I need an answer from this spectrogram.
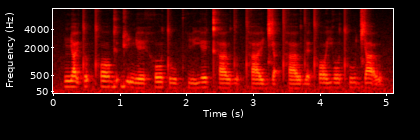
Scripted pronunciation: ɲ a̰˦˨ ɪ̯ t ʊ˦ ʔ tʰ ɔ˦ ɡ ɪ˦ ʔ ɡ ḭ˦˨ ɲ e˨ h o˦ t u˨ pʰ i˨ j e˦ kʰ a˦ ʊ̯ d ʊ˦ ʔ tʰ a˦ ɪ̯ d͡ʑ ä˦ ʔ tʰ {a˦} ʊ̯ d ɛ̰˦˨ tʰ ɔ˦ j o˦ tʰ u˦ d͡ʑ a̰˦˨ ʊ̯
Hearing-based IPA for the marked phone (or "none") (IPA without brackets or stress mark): a˦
